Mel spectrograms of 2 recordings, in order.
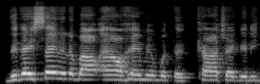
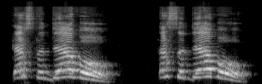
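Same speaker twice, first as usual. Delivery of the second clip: emphatic loud; 8 semitones higher, 6 dB louder, slower than usual. Real, not acted. Repeats phrase plain, then punched.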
